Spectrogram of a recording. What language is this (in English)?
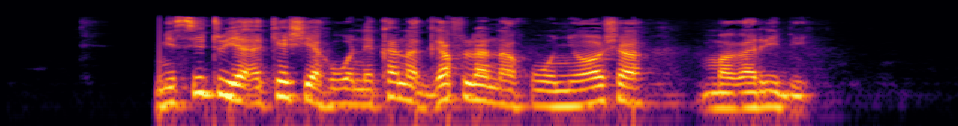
Swahili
